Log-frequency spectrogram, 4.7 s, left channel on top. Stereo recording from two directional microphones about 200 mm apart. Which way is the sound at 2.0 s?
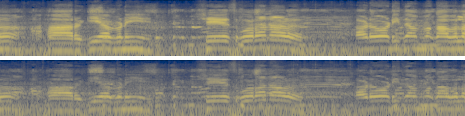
Centre (ahead or behind).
